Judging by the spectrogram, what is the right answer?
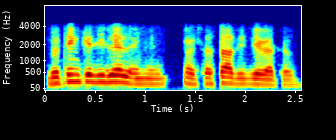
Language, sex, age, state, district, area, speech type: Hindi, male, 18-30, Bihar, Begusarai, rural, conversation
